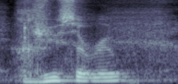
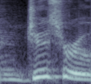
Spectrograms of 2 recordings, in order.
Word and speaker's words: Juicero: here's your first problem if you call your company juicero everyone's call it juicero that rhymes with Underoos which are underwear for children so don't call your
